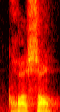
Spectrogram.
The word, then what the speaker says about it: croissant: that flaky and buttery horn-shaped roll it's properly pronounced croissant the expression kojo meaning an argument or quarrel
